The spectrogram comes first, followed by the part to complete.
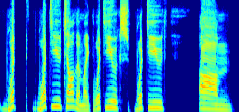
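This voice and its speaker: A man hosting a podcast interview, giving short affirming replies and asking halting, searching questions. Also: a little high, clean tone, no echo. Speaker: podcast host. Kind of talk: casual interview.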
